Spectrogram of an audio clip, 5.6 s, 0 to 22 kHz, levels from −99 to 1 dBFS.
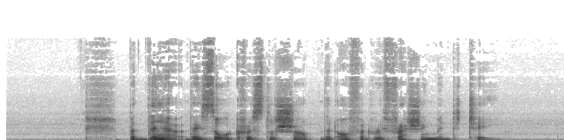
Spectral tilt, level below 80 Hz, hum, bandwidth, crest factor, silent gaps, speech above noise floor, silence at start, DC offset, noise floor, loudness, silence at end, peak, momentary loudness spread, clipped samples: -5 dB/octave; -56 dBFS; none; 16 kHz; 18 dB; none; 26 dB; 0.15 s; under 0.1%; -56 dBFS; -30 LUFS; 0 s; -12 dBFS; 14 LU; under 0.1%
